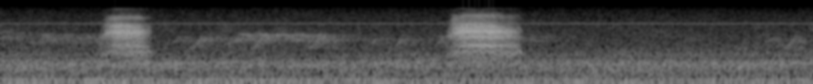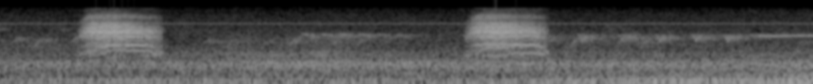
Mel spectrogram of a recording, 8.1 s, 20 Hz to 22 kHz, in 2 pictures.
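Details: California scrub jay at the nest, captured by a GoPro Hero3+ in early April: four loud, grating, rasping calls roughly every two seconds, with faint high whistles from other birds between them and low steady hum beneath.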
